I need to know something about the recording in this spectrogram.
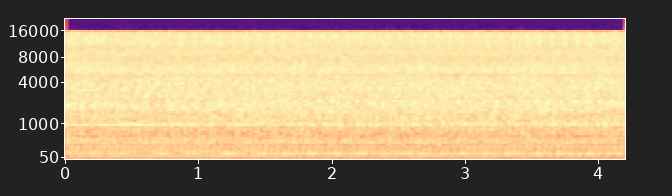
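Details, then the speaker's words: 2012 Ford Escape 2.5L, low coolant, warming engine: light quick knocking/tapping idle noise sounding like valve train from the cylinder head, actually a crack in the block between cylinders, usually two and three; worsens as engine heats. "what it has is a knocking SL tapping noise and it sounds like it's coming from the cylinder head in all reality um the problem that develops on these on some of them not all of them is a crack between the cylinders"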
